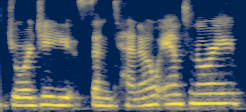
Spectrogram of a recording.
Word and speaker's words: Giorgi Antinori: Well, actually, my full name is Giorgi Antinori.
